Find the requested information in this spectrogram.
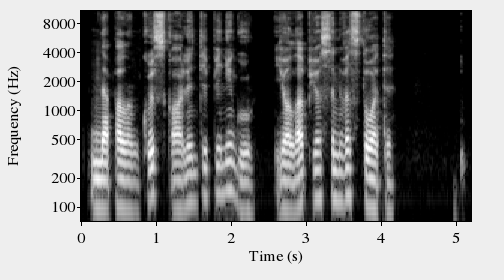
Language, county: Lithuanian, Vilnius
